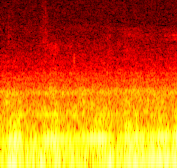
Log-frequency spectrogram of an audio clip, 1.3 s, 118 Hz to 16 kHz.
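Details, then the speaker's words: 2017 Toyota Prius at 40–45 mph, mic in the rear seat area: a constant low roaring hum from the rear that changes when swerving side to side, pointing to a worn rear wheel bearing, still to be verified on a lift. "Oh yeah, I can definitely hear that. I don't know if it's picking it up in the audio, but it changes going side to side."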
